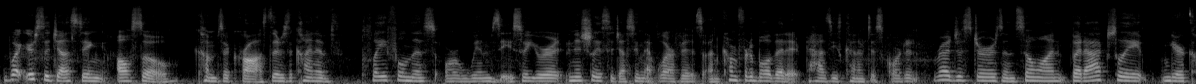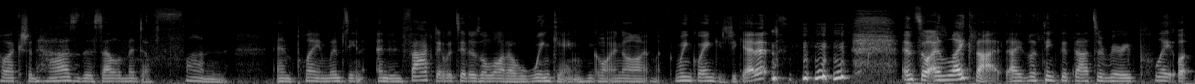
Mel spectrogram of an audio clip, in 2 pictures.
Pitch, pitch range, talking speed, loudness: 155 Hz, 140-175 Hz, 195 wpm, -30 LUFS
